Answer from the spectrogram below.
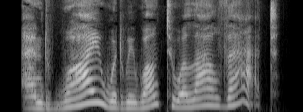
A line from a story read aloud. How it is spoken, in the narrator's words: Anaya said, finally, in a dangerous voice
